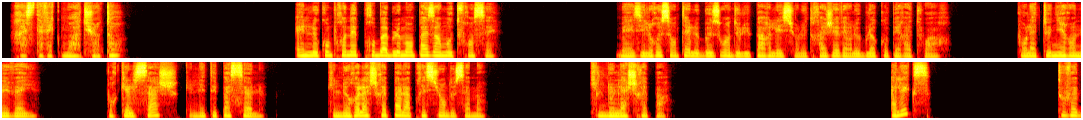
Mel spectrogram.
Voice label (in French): Livre audio, FR; Audiolib; La promesse d'une ile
